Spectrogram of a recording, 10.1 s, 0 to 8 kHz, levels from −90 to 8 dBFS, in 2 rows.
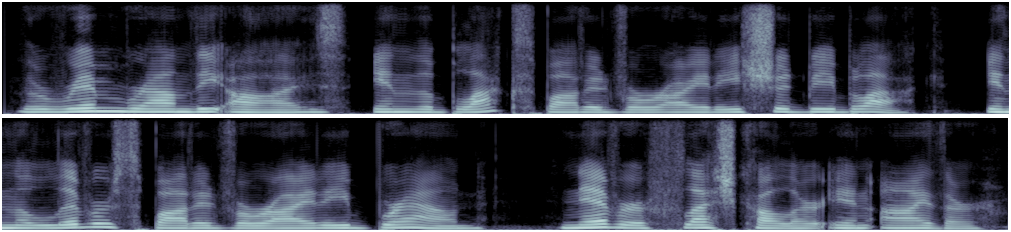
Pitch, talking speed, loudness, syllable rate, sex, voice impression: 180 Hz, 135 wpm, -18 LUFS, 3.7 syllables/s, female, feminine, adult-like, slightly cool, slightly intellectual, calm, reassuring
